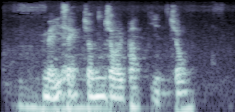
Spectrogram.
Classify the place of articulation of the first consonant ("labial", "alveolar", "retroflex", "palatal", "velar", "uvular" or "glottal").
labial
